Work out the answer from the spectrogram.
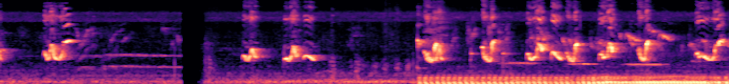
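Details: Pitohui song used as a singing lure: scattered harsh squawks and long thin level whistles, a brief cut to silence, then a dense burst of rapid squawky notes over a low steady humming drone.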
